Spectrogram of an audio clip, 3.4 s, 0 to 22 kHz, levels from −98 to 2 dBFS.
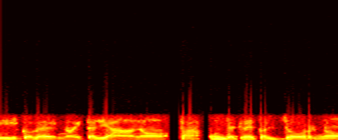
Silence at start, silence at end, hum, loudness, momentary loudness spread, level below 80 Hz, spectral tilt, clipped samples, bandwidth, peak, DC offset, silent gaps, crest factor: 0 s; 0 s; none; -20 LUFS; 5 LU; -62 dBFS; -9.5 dB/octave; under 0.1%; 4.3 kHz; -4 dBFS; under 0.1%; 1.69-1.79 s, 2.03-2.07 s; 14 dB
